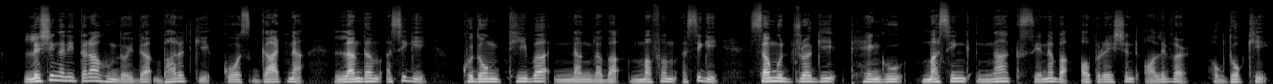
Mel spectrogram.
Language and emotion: Manipuri, neutral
